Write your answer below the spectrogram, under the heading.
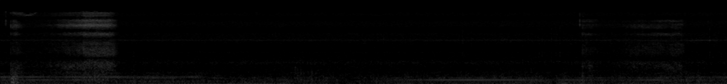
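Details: Neo, a sleeping Brazilian Terrier, snoring softly: long low rumbling breaths under a steady hum, with two brief breathy hisses about seven seconds apart.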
